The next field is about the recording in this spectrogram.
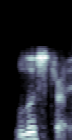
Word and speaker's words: Lystra: Lystra and Derbe, or Lustra. Lustra is probably the proper pronunciation.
